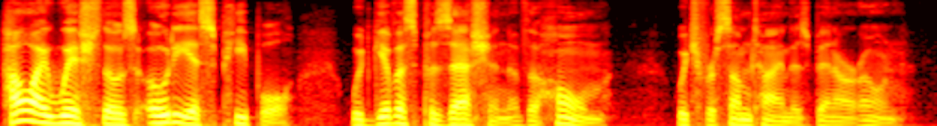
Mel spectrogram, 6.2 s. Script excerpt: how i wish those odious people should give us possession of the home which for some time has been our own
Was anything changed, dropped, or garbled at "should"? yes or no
yes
